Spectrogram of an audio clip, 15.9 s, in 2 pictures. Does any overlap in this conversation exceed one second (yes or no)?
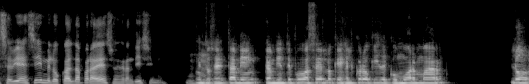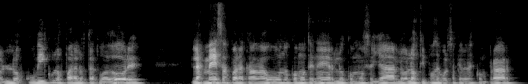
no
